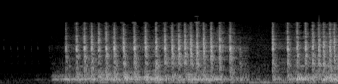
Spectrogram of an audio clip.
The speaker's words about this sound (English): A big gust of wind blows past us and into the room. Oh. It hits the phonograph crank.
